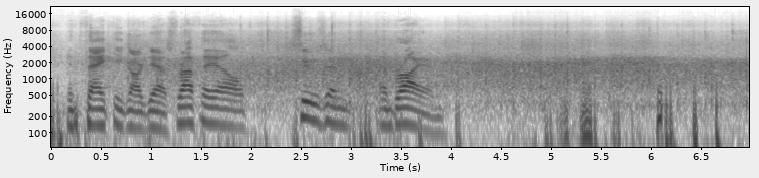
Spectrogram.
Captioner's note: audience applauding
